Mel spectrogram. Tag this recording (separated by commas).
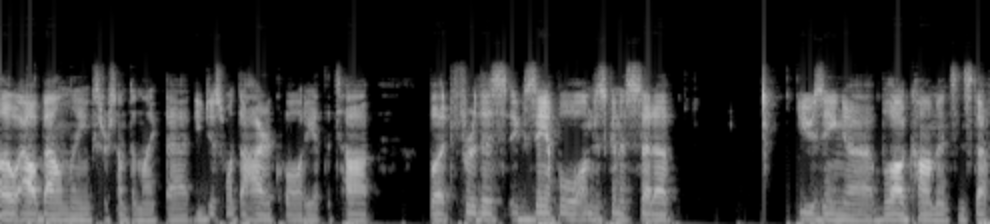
Speech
